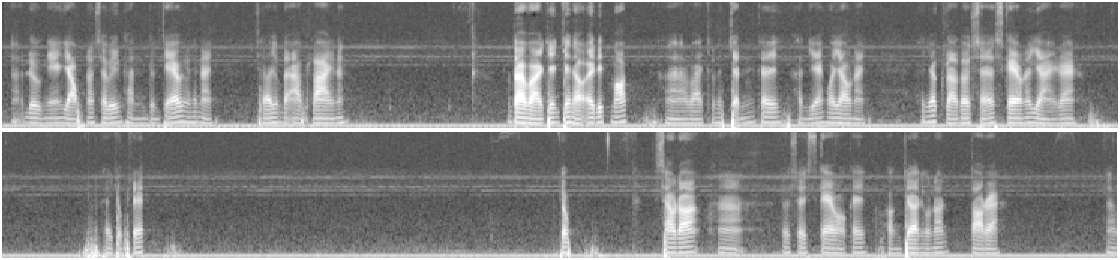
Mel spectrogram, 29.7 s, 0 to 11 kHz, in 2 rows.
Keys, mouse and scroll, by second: 2.2 click, 6.9 click, 9.9 click, 11.1 middle click, 18.1 click, 19.0 middle click, 19.3 scroll down 1, 20.0 middle click, 21.2 Tab, 22.3 click, 22.8 middle click, 26.9-27.3 scroll down 1, 27.3 middle click.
